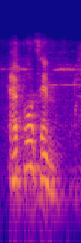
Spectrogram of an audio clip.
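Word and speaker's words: apophthegm: okay okay that's interesting APO the pH is not pronounced and the g is also not pronounced okay and that's English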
